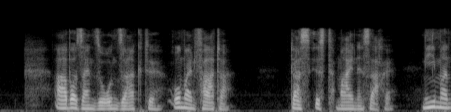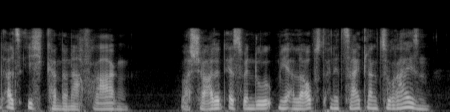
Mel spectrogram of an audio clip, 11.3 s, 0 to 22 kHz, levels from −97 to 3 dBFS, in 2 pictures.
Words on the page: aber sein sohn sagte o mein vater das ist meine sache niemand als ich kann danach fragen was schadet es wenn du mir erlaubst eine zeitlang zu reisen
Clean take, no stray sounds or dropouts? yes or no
yes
